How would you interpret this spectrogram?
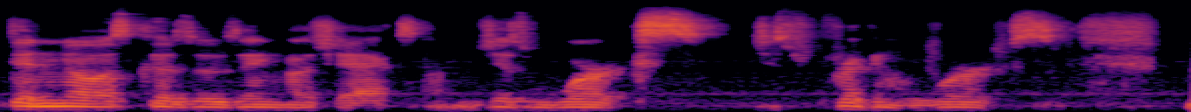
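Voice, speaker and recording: A man's voice: low-pitched, sing-song, unhurried, slight background noise. Profane rambling male livestream co-host. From Chicago, United States. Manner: rambling, profane, laughs often. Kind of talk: casual chat. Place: home streaming studio.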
